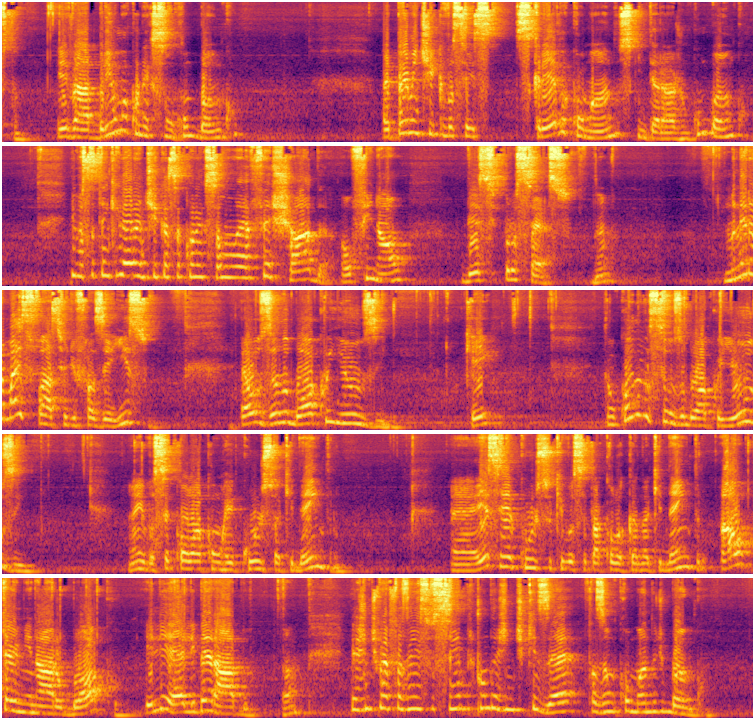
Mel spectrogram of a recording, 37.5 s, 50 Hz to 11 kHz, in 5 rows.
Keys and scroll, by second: 21.2 BackSpace.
